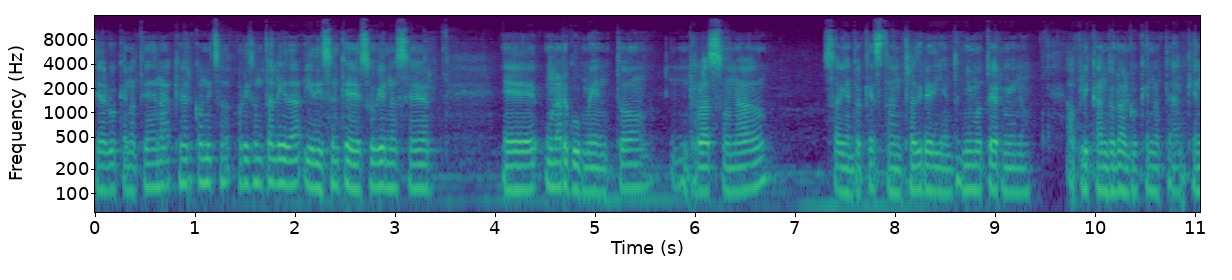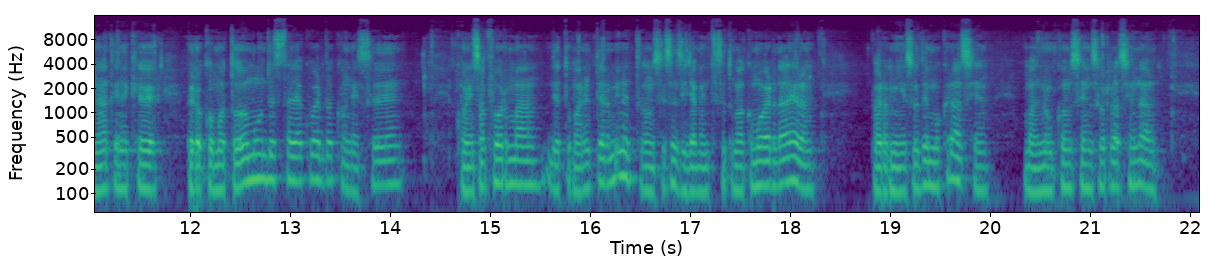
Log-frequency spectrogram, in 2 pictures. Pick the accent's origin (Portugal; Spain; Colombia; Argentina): Colombia; Manizales, Caldas; Yo soy de Manizales, Colombia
